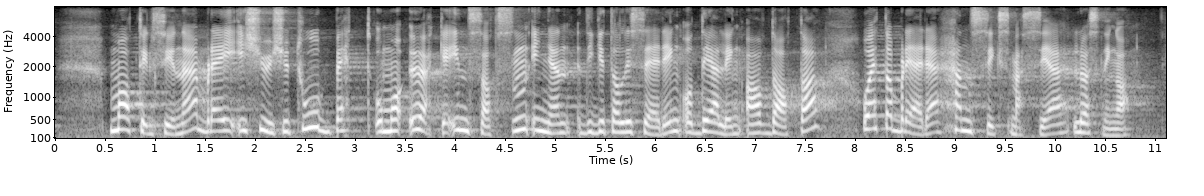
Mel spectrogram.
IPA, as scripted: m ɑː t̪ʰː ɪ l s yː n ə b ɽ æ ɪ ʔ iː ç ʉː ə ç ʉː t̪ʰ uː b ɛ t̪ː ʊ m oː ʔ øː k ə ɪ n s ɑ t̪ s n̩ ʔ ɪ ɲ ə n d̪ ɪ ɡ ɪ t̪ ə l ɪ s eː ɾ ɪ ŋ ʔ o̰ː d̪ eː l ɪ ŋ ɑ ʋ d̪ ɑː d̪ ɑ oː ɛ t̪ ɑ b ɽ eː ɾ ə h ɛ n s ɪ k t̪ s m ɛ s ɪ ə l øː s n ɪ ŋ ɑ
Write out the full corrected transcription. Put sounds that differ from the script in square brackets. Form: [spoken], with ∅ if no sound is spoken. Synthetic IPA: m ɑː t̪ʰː ɪ l s yː n ə b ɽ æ ɪ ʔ iː ç ʉː ə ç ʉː t̪ʰ uː b ɛ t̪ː ʊ m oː ʔ øː k ə ɪ n s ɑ t̪ s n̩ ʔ ɪ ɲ ə n d̪ ɪ ɡ ɪ t̪ [ɑ] l ɪ s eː ɾ ɪ ŋ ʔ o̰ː d̪ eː l ɪ ŋ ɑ ʋ d̪ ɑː [t̪] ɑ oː ɛ t̪ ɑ b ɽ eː ɾ ə h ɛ n s ɪ k t̪ s m ɛ s ɪ ə l øː s n ɪ ŋ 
